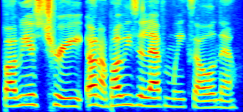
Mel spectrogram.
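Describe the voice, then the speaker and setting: A woman's voice: mid-range voice, fast talker, clear, resonant tone, no room sound, studio quality. A woman in her twenties with a Dublin Irish accent, co-hosting a podcast in casual, giggly chat and swearing freely. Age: 20s. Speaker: podcast co-host.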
